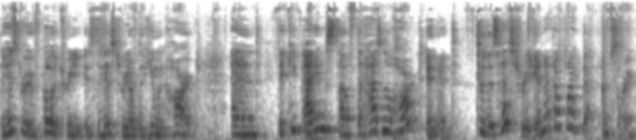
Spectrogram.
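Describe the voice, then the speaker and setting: Fairly quick speech, with noticeable background noise throughout. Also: woman. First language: not English (English is third language). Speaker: book vlogger. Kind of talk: casual monologue vlog. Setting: at home, hot room without fan. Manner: animated, rambling with fillers.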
